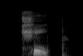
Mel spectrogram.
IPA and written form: ʃiːp (Sheep)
